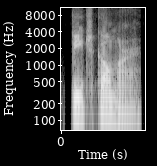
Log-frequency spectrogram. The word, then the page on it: beachcomber: American English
